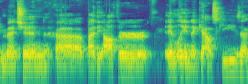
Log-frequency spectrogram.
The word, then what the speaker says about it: Nagoski: We're going to discuss a book that you'd mentioned by the author Emily Nagoski. Is that how you? Yeah, you actually pronounced it well.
